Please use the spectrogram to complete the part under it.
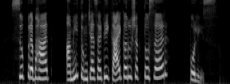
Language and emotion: Marathi, happy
